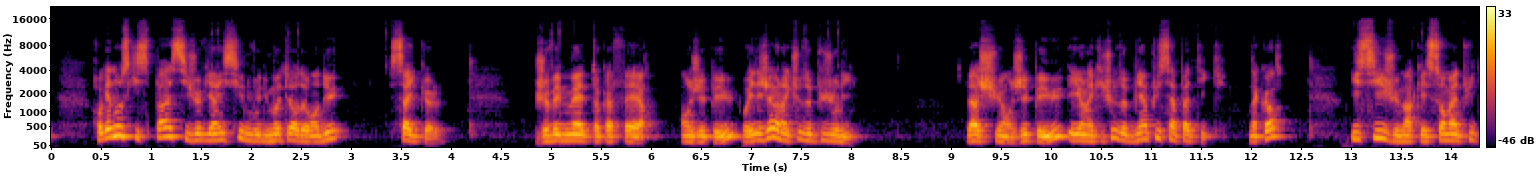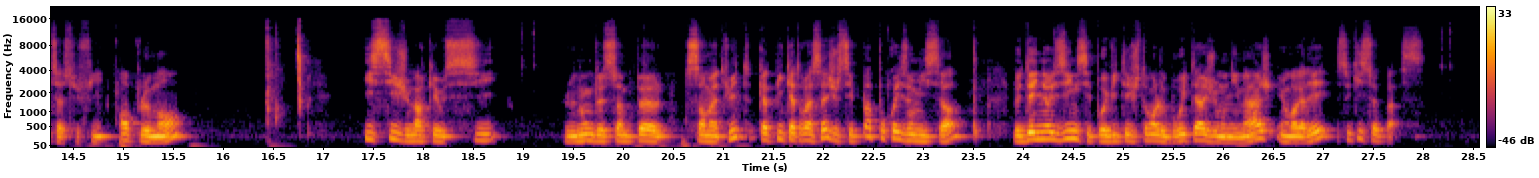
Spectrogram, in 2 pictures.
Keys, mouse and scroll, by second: 1.6-7.8 drag, 13.7-16.8 drag, 19.0-22.2 drag, 24.3 click, 27.3-28.5 drag.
